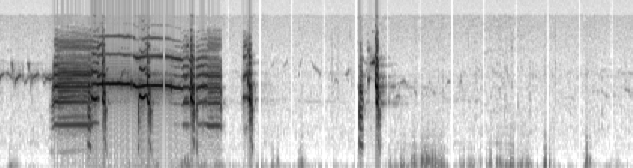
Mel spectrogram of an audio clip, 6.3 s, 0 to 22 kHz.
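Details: Peregrine falcon chicks being fed at a forest nest, Barycz Valley, Poland, 17 April 2024: a drawn-out harsh wailing cry with strong harmonics, followed by short sharp squawks and soft rustling.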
